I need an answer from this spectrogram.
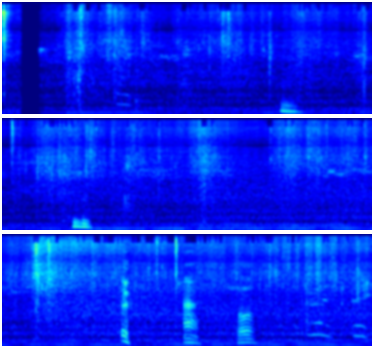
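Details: Bees buzzing during a rainy-season honey harvest, a low steady drone with a few brief rising chirps and people talking nearby as smoke is used on the hive.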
